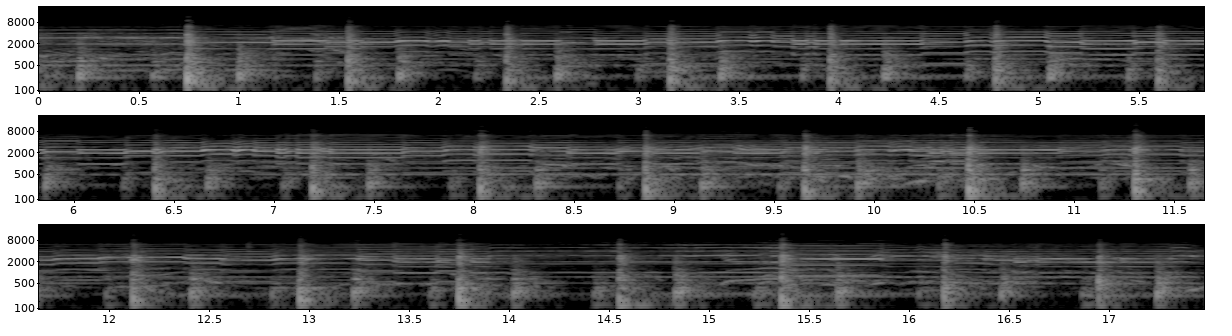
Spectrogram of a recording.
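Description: Bagpipe playing a melody over a steady drone, with a small drum beaten with a stick in a regular beat.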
